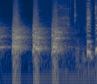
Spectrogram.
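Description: A dog in an old-time radio comedy barks three times in quick succession, loud and close, then gives a couple of shorter yips at the end.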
